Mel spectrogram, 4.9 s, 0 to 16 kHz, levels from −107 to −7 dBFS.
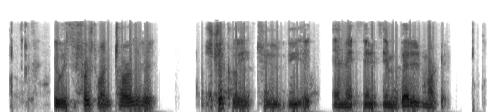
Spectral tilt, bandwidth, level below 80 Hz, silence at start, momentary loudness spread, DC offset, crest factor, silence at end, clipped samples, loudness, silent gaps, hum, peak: -5.5 dB/octave; 8 kHz; -42 dBFS; 0.55 s; 16 LU; under 0.1%; 18 dB; 0.4 s; under 0.1%; -20 LUFS; 1.79-1.96 s; none; -2 dBFS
